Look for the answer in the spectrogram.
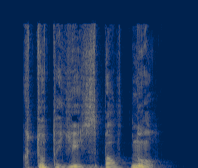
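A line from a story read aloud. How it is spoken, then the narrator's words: Angry. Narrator (Russian): сердито сказал Рон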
